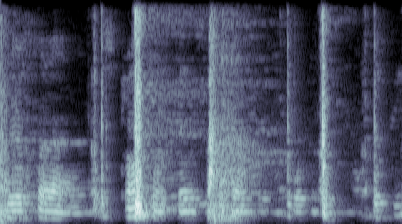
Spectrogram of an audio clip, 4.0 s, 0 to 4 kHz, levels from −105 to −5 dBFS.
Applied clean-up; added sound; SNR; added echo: classical method WPE with log-MMSE.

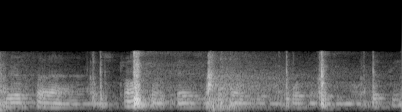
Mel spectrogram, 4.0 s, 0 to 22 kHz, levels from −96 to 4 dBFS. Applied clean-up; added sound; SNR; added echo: none; Car; -4 dB; reverberation time 0.6 s.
